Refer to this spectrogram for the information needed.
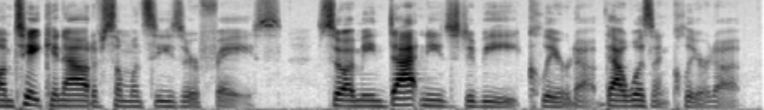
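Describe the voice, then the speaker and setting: A loud woman's voice at a moderate pace, with fairly even intonation. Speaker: YouTuber analysing a TV series. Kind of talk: commentary monologue.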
